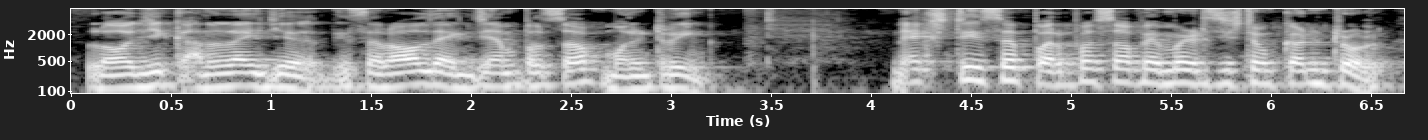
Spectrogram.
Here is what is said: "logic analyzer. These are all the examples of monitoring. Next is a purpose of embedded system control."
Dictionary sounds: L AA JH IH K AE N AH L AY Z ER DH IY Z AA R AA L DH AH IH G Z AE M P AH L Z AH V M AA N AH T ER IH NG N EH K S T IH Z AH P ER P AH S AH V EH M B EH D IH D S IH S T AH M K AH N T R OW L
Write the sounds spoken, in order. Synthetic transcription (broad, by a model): L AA JH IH K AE N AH L AY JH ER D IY S AA R AA L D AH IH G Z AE M P AH L S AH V M AA N AH T ER IH NG N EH K S T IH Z AH P ER P AH S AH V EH M EH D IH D S IH S T AH M K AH N T R OW L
